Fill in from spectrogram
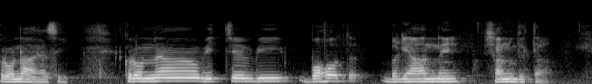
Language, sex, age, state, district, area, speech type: Punjabi, male, 30-45, Punjab, Rupnagar, rural, spontaneous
